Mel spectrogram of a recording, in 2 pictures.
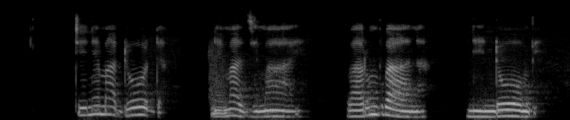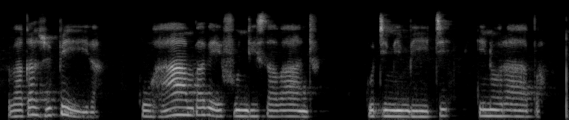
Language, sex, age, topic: Ndau, female, 36-49, health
